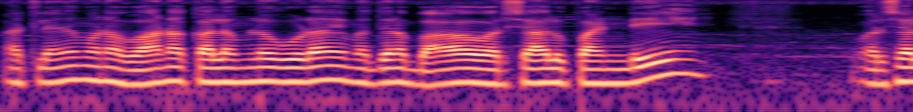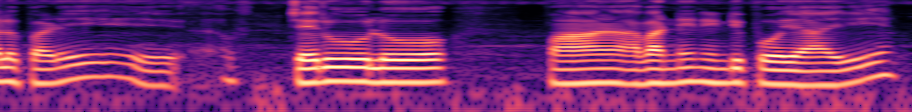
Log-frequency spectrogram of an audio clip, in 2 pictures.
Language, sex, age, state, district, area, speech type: Telugu, male, 18-30, Telangana, Ranga Reddy, urban, spontaneous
